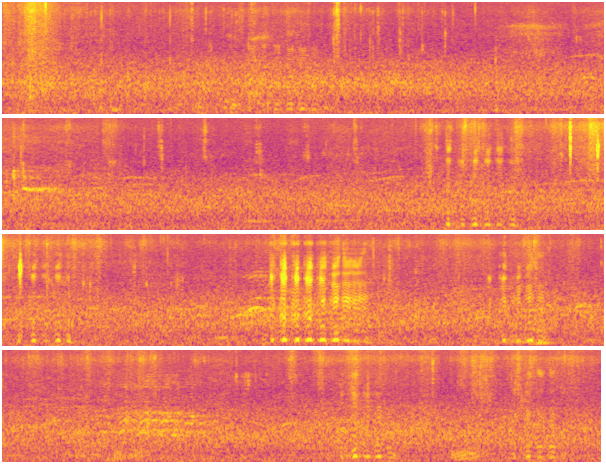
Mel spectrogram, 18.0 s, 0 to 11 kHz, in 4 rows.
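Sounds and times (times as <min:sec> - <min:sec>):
goats tearing at grass: 0:00.0 - 0:18.0
goat bleating: 0:01.7 - 0:02.5, 0:07.7 - 0:09.8, 0:10.8 - 0:12.0, 0:12.6 - 0:13.2, 0:16.1 - 0:17.9.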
